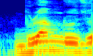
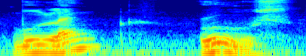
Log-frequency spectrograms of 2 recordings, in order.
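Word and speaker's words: Moulin Rouge: 우리가 무랑 루즈 하잖아요. 무랑 루즈가 빨간색 풍차라는 뜻입니다. 물랭 루즈. 프랑스어는 약간 R 발음이 이런 발음이 나죠.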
